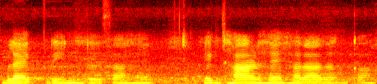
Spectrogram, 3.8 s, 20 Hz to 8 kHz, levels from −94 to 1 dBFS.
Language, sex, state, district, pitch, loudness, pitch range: Hindi, female, Maharashtra, Mumbai Suburban, 170 Hz, -20 LUFS, 165-175 Hz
